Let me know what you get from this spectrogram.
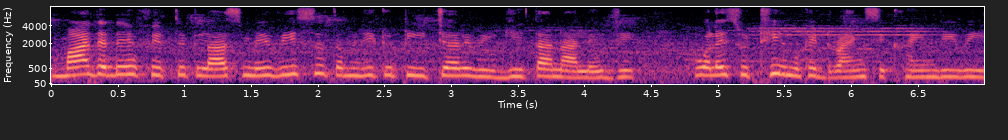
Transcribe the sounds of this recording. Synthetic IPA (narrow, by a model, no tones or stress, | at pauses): mãːd͡ʑɐɗɦɪ̃fɪft̪iklaːsmẽʋisɪ̃t̪ɐmʊ̃d͡ʑikʈiːt͡ɕəɾʋiɡʱiːt̪anaːleːd͡ʑi | ɦuːɐlaːĩsʊʈʰimũːkʰeɖɾaːɪ̃ŋɡsɪkʰaːĩːnd̪iʋiː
